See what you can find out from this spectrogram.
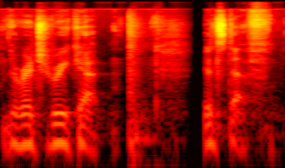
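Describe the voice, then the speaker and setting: A man's voice: fairly low pitch, fairly even intonation, moderate pace, darkish tone, a little hiss or hum. A man with an American accent hosting a podcast, sounding a little nasal from drainage, talking casually with lots of fillers and self-corrections. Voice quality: slightly nasal. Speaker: podcast host. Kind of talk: casual livestream talk.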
